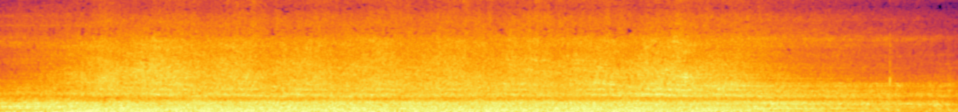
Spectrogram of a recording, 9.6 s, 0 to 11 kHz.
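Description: Class 390 Pendolino electric train running through the station without stopping: a steady rush of wheel and rail noise that fades near the end as the train draws away.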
